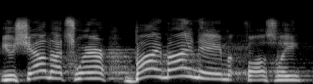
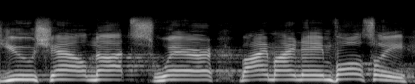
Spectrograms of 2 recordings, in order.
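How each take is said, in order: First: The stress falls on the word name. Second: The stress falls on the word falsely. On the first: Only false oaths by that name are forbidden. The speaker calls it wrong. "But their emphasis is" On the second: Any false oath is forbidden. The speaker calls it right. "the emphasis is you shouldn't swear falsely"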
